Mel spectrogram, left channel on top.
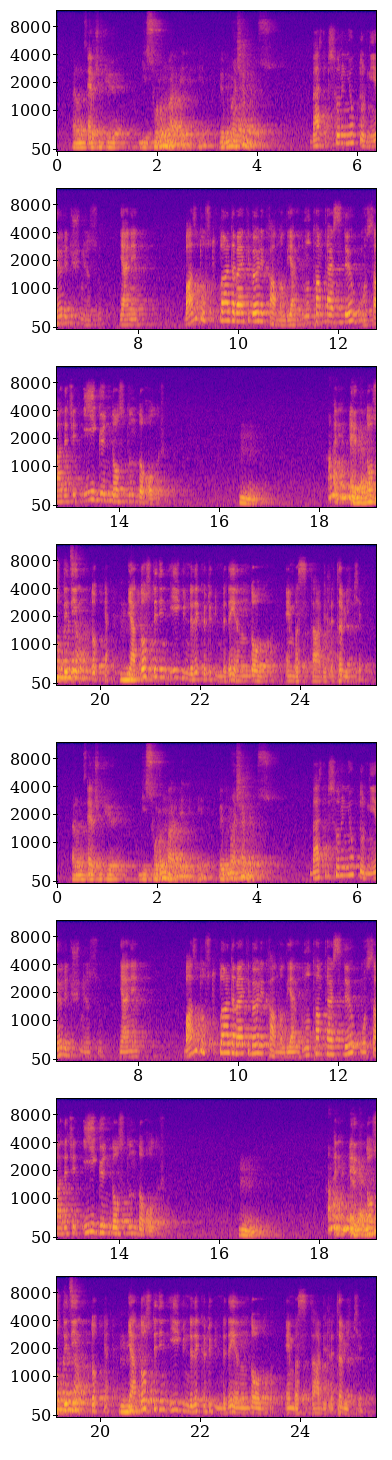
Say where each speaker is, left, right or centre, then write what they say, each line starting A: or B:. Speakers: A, on the right; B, on the right.
A: Aramızda
B: evet.
A: çünkü bir sorun var belli ki ve bunu aşamıyoruz.
B: Belki bir sorun yoktur. Niye öyle düşünüyorsun? Yani bazı dostluklar da belki böyle kalmalı. Yani bunun tam tersi de yok mu? Sadece iyi gün dostun da olur.
A: Hmm. Ama
B: Hani
A: bilmiyorum
B: evet
A: yani
B: dost
A: bu konuda
B: dediğin
A: mesela
B: do- ya-
A: Hı hı.
B: yani dost dediğin iyi günde de kötü günde de yanında olmalı. En basit tabirle tabii ki.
